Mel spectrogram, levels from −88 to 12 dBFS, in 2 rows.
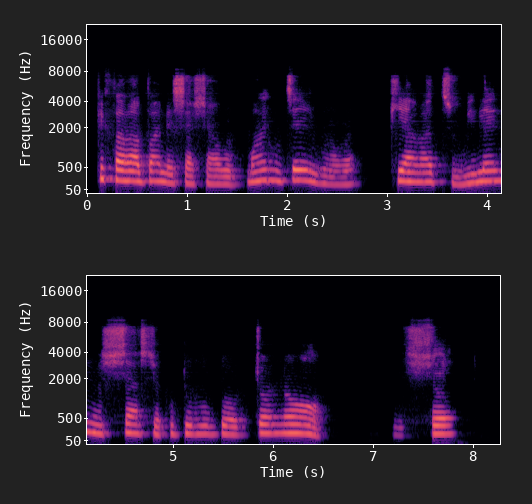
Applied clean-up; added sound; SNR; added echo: neural mask model DeepFilterNet 3.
